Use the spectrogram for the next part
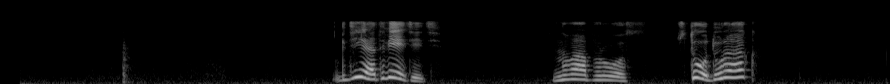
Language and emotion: Russian, angry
